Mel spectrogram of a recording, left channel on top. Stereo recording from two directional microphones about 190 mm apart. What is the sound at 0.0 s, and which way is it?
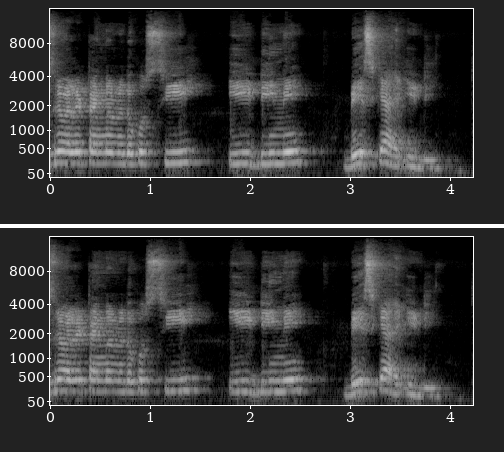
Speech, 35° left (ahead or behind).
